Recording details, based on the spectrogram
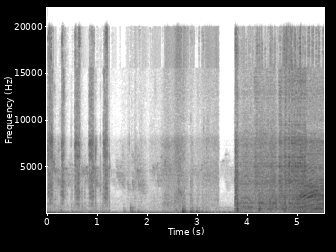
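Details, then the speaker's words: Mini Cooper S R53 engine before preventive tensioner replacement: catches and settles into steady idle with a faint light rattle on the right side of the engine; worn timing chain tensioner wear pad. "The timing chain tensioner is a wear pad that can be heard on these engines when it's not working properly. You can hear a slight rattling noise on the right side of the engine."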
